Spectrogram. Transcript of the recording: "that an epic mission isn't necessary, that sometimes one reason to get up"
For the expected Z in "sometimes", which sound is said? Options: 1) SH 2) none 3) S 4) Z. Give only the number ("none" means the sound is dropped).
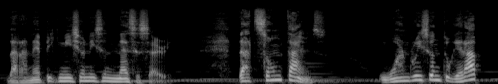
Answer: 3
